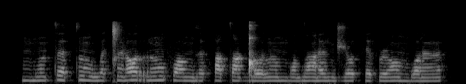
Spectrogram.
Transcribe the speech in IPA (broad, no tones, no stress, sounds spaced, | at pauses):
m b õ t ə t õ w ə ǀ ə̃ ɾ ɔ r õ f ɔ ŋ ɡ ə θ ɪ tˤ ɪ ŋ͡ǃ o l õ m b ə̃ dˤ õ ɾ ə n d͡ʒ o θ ɪ p ɹ ɔ̃ m b ɔ ɾ ə̃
